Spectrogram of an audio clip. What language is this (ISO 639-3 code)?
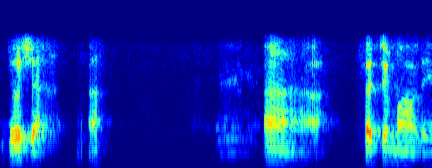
san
